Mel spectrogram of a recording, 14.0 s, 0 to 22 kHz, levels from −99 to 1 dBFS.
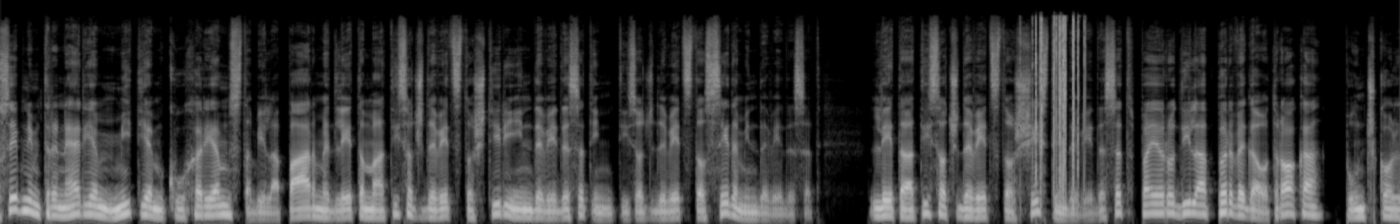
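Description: Cable scratch noise runs from 10.2 to 10.91 s, just after "tisoč devetsto": a dense, ragged burst of scratching laid over the speech, a few decibels louder than it. The likely cause is a worn cable or connector being moved, its contact resistance fluctuating rapidly.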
